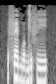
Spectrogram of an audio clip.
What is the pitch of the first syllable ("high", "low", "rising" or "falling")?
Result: high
